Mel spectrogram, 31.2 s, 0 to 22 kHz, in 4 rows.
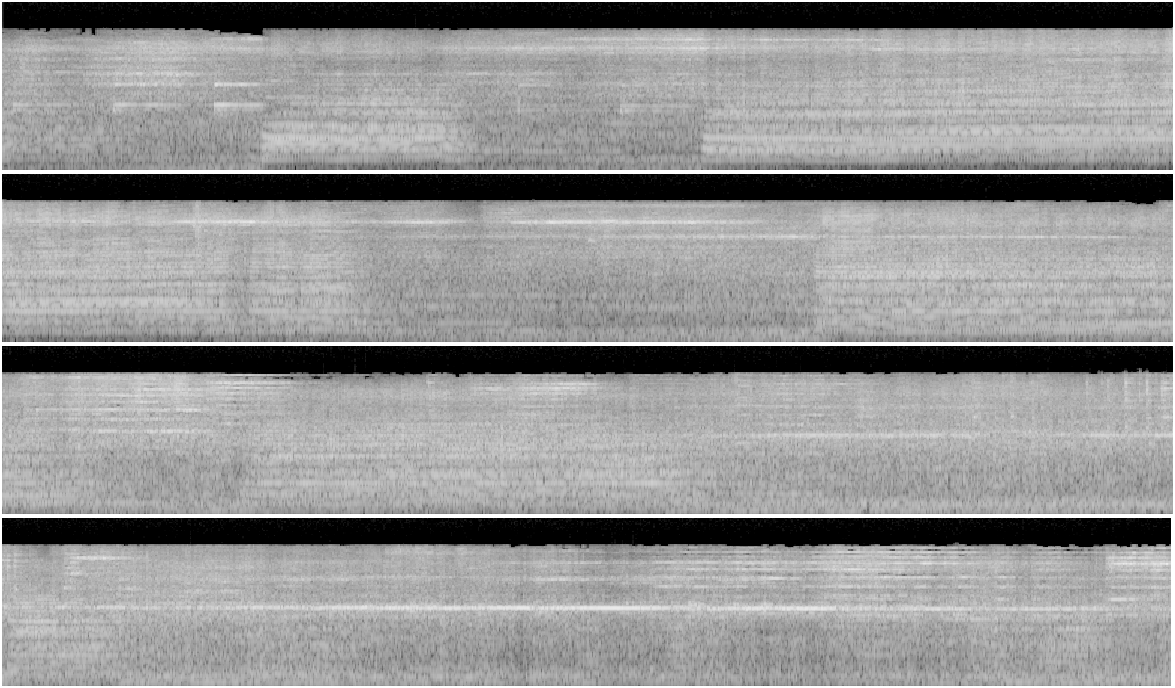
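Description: CSX GE ES44AH diesel locomotive sounding its multi-chime air horn, loud, in a series of long blasts with short breaks. After about two-thirds of the way through the horn stops, and the passing intermodal freight cars' wheels carry on with a steady high squeal over the rolling rumble and clatter.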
